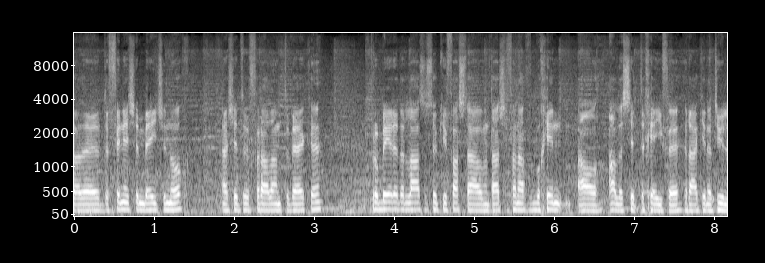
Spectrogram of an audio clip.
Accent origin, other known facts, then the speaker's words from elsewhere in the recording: Suriname; Vooral ik ben opgegroeid in Suriname, dat heb je niet heel vaak gezien.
